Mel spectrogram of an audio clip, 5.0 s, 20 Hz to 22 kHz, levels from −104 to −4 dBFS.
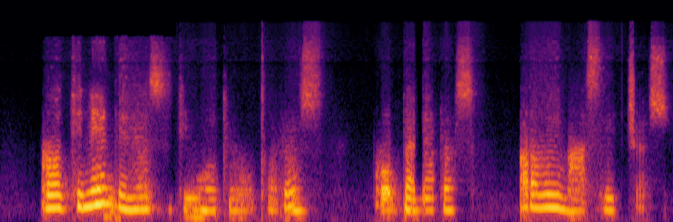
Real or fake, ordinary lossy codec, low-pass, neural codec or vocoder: fake; Opus, 24 kbps; 14.4 kHz; codec, 44.1 kHz, 0.9 kbps, DAC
